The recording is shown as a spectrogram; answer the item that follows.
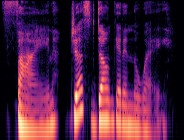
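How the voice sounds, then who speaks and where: Woman acting a guarded, mellow-voiced club boss. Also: on the low side, slow, no room sound. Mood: reluctant. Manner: dry, reluctant. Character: guarded, blunt young woman running a jazz club.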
